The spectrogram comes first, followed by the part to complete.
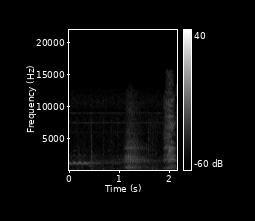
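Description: Near silence, with a faint warbling high tone during the first half-second and a faint hiss about a second in.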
